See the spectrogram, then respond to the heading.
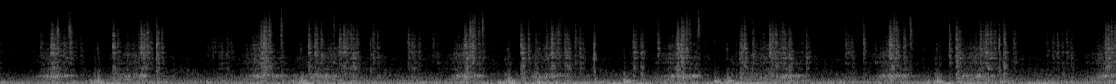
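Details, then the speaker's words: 2022 Kia Sorento cabin, noise from the driver's side rocker panel/floor channel as the car moves back and forth on the gas: irregular hollow thuds and clatters rolling every couple of seconds. Loose objects, suspected acorns or screws, were retrieved with a borescope and magnet. "so here's the noise as you can see going back and forth with the gas and you can hear it like literally rolling back and forth"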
